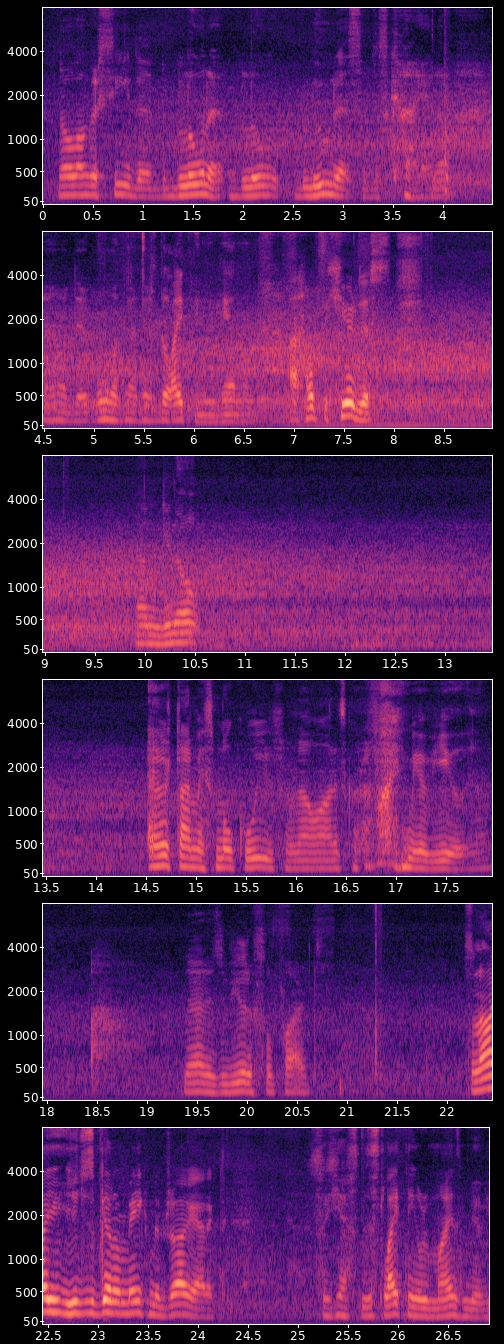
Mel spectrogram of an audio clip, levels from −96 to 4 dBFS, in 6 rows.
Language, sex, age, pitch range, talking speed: English, male, 30-49, 125-155 Hz, 145 wpm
